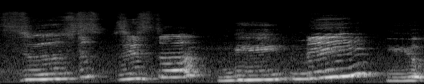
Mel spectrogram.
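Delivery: slow, drawn-out delivery. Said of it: "Let's say it slow".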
